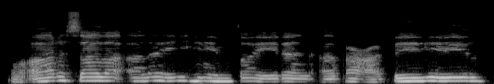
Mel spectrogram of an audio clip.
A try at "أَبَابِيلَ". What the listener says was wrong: আবা, এরকম আইন ধরো না, হ্যাঁ। আবা, বা আলিফ জবর বা, টান হবে, হ্যাঁ। আবাবিল।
